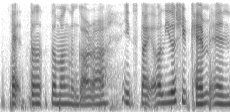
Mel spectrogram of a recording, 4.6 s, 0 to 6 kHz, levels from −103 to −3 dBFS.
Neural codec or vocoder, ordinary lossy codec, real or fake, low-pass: none; none; real; 5.4 kHz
